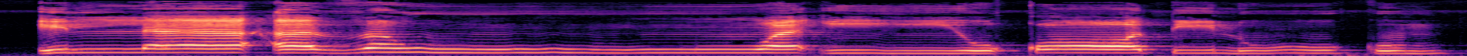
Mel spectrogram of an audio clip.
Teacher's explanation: مع الغنہ ہوگا، تو یوں پڑھیں گے الا اذا وان یقاتلوکم، ملا کے پڑھیں گے تو ذال کو واو سے ملائیں گے ، تنوین کے بعد حروف یرملون میں سے واو ہے، ادغام · تنوین کے بعد واو آیا ہے، ادغام مع الغنہ ہوگا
